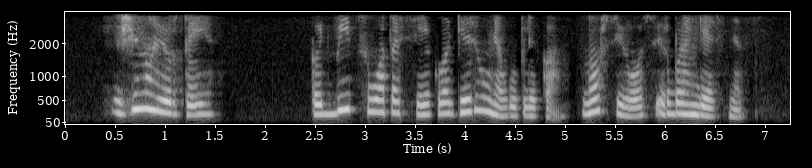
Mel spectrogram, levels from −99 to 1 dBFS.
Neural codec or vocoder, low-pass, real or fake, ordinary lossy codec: codec, 16 kHz in and 24 kHz out, 2.2 kbps, FireRedTTS-2 codec; 3.6 kHz; fake; AAC, 24 kbps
